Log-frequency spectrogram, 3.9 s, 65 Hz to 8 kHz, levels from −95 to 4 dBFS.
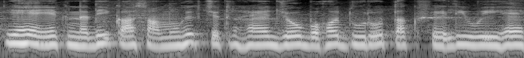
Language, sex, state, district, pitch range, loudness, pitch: Hindi, female, Uttar Pradesh, Etah, 190-205 Hz, -16 LUFS, 195 Hz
